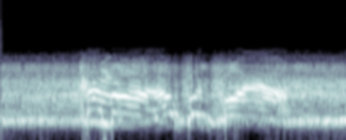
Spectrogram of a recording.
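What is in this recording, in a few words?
English attack position mood high; War Thunder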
